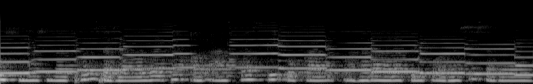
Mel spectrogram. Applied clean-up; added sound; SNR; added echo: none; Wind instrument, woodwind instrument; 1 dB; reverberation time 0.7 s.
